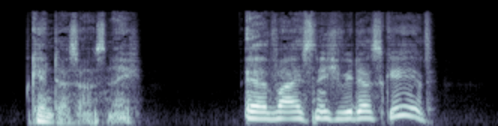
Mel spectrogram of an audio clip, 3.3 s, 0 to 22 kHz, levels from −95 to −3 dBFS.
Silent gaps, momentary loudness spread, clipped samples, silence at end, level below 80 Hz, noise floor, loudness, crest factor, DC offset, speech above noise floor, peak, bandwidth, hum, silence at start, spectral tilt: none; 12 LU; under 0.1%; 0.45 s; -48 dBFS; -76 dBFS; -18 LUFS; 18 dB; under 0.1%; 59 dB; 0 dBFS; 15.5 kHz; none; 0.2 s; -5 dB/octave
